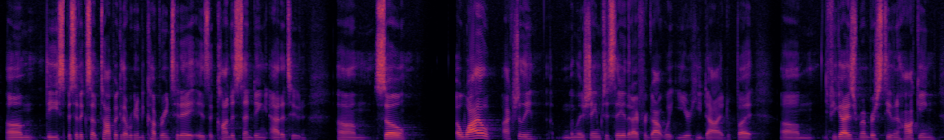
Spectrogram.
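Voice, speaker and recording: A man giving a church talk to a group, explaining dictionary definitions and often pausing with ums and restarts. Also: mid-range voice, a little mellow. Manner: hesitant, frequent ums and restarts. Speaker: youth talk speaker at church. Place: speaking up front to a group.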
